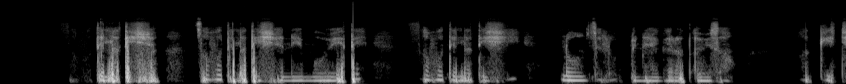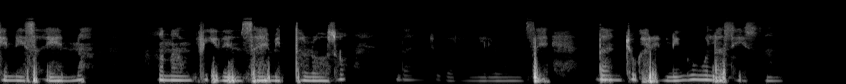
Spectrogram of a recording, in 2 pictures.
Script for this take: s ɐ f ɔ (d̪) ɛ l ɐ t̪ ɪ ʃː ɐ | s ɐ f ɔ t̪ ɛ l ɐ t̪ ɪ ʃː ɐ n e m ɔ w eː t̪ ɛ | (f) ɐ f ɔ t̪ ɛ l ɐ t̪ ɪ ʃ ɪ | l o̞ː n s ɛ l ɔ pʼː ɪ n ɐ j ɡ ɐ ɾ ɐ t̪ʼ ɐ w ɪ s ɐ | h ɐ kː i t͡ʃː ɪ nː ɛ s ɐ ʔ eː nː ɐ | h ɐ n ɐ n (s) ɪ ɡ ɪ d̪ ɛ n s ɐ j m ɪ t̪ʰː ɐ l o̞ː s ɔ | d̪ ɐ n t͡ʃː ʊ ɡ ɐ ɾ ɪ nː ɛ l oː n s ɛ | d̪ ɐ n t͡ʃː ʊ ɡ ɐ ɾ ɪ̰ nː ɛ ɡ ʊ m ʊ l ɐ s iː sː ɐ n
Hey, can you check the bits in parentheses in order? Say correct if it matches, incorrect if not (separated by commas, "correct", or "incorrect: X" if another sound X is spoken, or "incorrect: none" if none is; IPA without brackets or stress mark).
incorrect: t̪, incorrect: s, incorrect: f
